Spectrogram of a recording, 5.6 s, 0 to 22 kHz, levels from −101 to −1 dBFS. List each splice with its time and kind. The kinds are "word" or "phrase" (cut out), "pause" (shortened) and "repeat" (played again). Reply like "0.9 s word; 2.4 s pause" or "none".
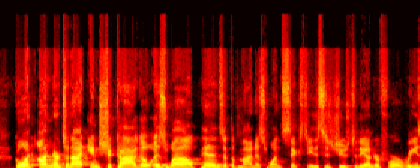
3.1 s word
